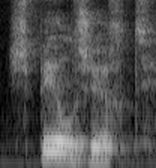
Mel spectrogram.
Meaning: eagerness or desire to gamble, often pathologically
- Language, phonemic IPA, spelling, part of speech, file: Dutch, /ˈspelzʏxt/, speelzucht, noun, Nl-speelzucht.ogg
